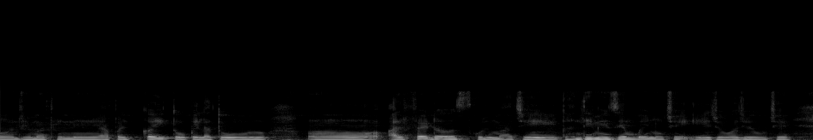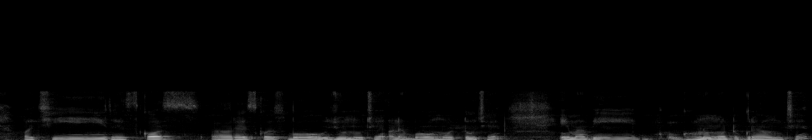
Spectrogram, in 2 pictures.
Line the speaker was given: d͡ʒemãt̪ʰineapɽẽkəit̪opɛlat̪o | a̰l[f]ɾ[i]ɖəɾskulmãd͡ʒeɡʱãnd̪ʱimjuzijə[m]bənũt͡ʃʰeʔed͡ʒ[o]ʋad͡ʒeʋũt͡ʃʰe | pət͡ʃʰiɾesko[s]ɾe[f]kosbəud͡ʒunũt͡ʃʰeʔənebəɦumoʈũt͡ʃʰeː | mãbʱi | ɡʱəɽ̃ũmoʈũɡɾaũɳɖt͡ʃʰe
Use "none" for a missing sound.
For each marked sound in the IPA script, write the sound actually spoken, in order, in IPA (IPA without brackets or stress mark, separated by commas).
f, e, m, o, s, s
